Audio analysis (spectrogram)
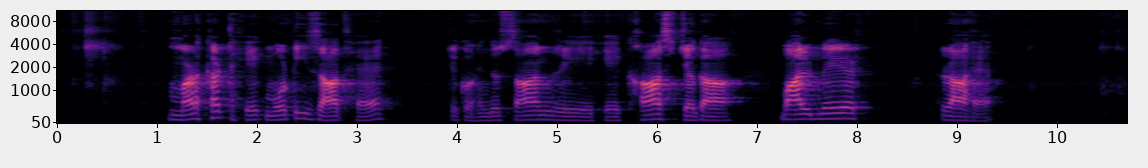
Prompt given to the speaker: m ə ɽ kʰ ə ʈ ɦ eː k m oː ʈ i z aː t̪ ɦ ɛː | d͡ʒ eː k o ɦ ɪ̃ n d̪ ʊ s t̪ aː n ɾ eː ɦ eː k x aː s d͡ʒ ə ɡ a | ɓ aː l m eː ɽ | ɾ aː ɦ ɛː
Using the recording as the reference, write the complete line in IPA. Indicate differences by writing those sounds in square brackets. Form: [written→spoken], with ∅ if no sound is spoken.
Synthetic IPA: m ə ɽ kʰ ə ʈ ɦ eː k m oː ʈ i z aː t̪ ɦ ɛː | d͡ʒ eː k o ɦ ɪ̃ n d̪ ʊ s t̪ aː n ɾ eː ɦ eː k x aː s d͡ʒ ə ɡ a | ɓ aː l m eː ɽ | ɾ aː ɦ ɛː

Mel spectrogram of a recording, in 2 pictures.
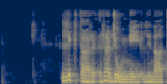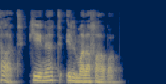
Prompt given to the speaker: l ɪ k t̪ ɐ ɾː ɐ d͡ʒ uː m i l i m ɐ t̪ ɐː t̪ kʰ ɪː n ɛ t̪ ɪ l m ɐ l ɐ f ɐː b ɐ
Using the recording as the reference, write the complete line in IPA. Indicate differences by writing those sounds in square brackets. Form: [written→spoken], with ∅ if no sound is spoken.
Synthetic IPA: l ɪ k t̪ ɐ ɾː ɐ d͡ʒ uː [m→n] i l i [m→n] ɐ t̪ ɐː t̪ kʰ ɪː n ɛ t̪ ɪ l m ɐ l ɐ f ɐː b ɐ

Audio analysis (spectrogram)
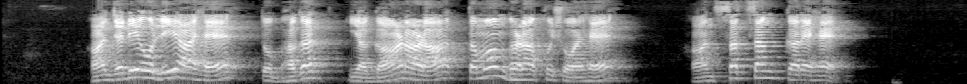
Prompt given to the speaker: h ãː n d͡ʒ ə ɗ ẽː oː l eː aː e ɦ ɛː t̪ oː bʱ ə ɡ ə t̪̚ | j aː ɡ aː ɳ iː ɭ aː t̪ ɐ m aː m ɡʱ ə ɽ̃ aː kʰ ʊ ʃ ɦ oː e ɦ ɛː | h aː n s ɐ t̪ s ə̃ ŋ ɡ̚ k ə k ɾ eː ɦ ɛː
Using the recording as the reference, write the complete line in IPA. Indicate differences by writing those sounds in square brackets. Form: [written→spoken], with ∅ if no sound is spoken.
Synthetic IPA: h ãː n d͡ʒ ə ɗ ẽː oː l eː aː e ɦ ɛː t̪ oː bʱ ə ɡ ə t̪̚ | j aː ɡ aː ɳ [iː→aː] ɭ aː t̪ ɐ m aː m ɡʱ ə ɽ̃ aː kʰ ʊ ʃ ɦ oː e ɦ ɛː | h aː n s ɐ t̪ s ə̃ ŋ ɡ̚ k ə [k→∅] ɾ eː ɦ ɛː

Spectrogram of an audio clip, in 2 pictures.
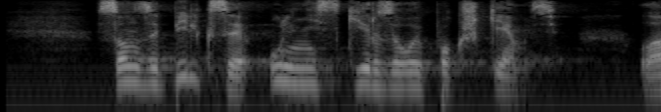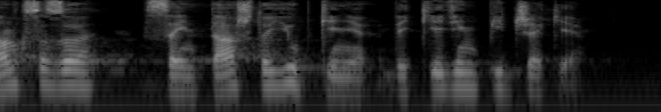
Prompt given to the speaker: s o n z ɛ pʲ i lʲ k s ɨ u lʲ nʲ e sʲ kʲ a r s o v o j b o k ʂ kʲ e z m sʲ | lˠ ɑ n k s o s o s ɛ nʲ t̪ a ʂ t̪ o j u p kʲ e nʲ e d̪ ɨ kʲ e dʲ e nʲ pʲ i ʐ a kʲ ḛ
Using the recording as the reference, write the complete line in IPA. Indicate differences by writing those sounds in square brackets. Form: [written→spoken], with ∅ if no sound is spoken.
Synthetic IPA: s o n z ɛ pʲ i lʲ k s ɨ u lʲ nʲ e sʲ kʲ [a→i] r [s→z] o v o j [b→p] o k ʂ kʲ e [z→∅] m sʲ | lˠ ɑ n k s o [s→z] o s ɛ nʲ t̪ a ʂ t̪ o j u p kʲ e nʲ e d̪ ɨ kʲ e dʲ e nʲ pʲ i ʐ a kʲ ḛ

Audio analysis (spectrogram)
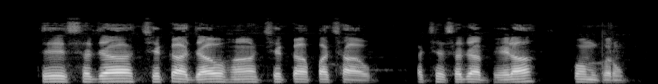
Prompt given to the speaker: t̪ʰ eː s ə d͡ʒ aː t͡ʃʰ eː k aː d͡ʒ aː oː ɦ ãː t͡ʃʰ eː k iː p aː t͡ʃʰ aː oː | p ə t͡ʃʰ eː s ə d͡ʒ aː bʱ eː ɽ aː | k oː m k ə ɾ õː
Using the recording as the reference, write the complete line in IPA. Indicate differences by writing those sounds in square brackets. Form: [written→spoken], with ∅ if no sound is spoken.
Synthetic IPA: t̪ʰ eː s ə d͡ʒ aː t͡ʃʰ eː k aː d͡ʒ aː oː ɦ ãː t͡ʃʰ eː k [iː→aː] p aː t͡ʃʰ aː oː | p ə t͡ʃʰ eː s ə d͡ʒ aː bʱ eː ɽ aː | k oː m k ə ɾ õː

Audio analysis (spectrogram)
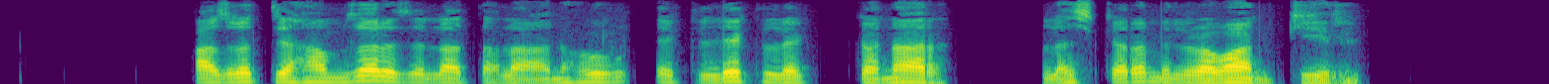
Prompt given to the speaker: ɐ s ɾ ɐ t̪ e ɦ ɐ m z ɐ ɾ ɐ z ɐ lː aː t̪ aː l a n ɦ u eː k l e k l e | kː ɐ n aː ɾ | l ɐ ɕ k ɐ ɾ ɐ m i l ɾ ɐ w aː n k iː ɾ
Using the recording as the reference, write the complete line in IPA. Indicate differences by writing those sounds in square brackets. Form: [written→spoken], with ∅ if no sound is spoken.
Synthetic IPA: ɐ [s→z] ɾ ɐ t̪ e ɦ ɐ m z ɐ ɾ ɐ z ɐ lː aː t̪ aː l a n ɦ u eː k l e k l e | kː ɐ n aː ɾ | l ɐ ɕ k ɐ ɾ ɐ m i l ɾ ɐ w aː n k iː ɾ

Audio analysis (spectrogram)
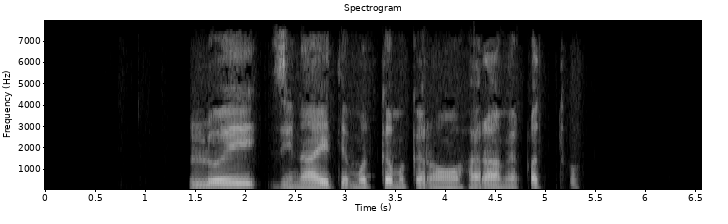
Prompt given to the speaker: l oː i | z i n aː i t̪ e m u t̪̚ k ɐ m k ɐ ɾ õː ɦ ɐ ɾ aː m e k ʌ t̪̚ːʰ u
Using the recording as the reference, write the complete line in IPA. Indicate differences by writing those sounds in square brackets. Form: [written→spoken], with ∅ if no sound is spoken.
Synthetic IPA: l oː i | z i n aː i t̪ e m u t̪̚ k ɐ m k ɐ ɾ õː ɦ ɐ ɾ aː m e [k→q] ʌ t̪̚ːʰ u

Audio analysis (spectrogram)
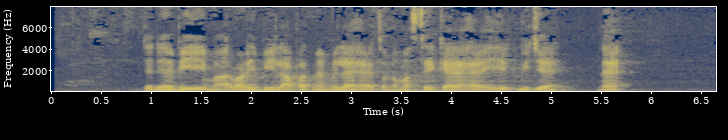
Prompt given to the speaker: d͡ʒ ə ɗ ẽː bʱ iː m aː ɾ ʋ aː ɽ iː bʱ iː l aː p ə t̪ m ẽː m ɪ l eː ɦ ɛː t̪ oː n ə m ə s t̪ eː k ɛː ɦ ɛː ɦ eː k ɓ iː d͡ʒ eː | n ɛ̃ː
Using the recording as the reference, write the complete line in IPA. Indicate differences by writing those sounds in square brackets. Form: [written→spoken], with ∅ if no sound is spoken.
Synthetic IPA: d͡ʒ ə ɗ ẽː bʱ iː m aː ɾ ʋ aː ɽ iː bʱ iː l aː p ə t̪ m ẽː m ɪ l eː ɦ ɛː t̪ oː n ə m ə s t̪ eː k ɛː ɦ ɛː ɦ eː k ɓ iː d͡ʒ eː | n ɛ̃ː

